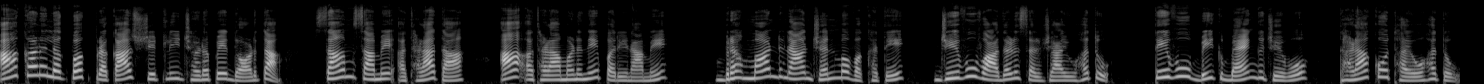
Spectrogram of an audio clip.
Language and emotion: Gujarati, neutral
